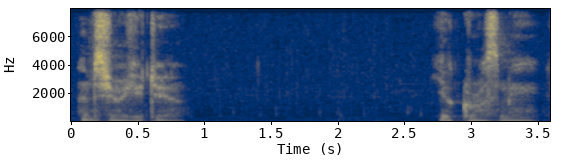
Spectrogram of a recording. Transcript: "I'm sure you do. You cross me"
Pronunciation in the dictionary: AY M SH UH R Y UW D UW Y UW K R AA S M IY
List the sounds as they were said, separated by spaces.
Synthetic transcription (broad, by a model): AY M SH UH R Y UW D UW Y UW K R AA S M IY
